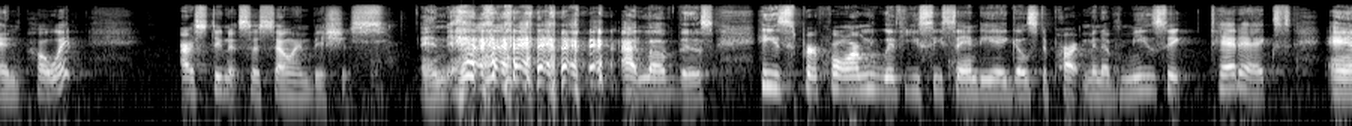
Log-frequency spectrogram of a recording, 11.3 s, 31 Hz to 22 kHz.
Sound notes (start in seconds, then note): 3.8 laughs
